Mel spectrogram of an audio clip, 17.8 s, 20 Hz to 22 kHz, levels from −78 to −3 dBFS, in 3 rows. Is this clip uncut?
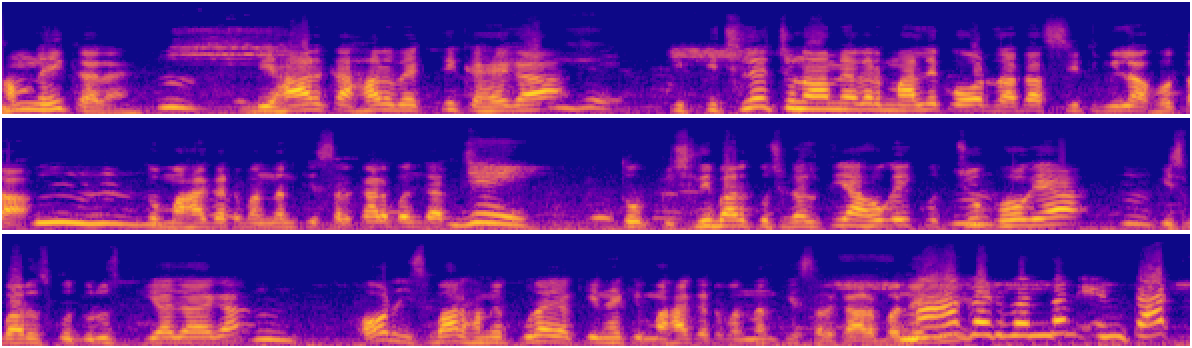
yes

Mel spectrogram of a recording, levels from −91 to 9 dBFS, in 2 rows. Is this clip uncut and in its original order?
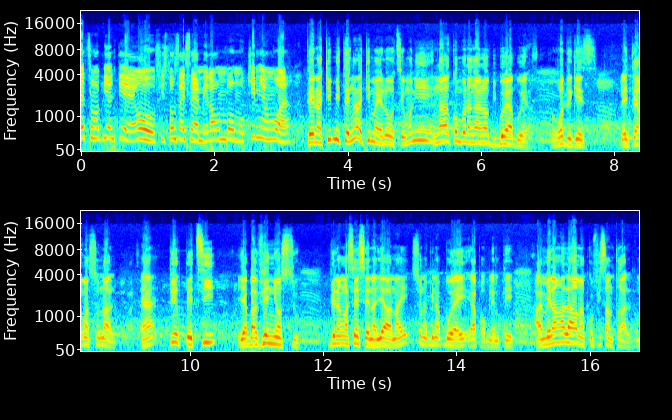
yes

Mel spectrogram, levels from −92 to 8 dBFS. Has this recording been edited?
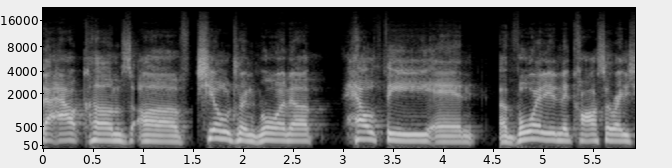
yes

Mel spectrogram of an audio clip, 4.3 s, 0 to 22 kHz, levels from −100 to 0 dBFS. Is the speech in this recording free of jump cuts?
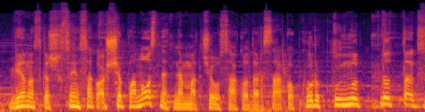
yes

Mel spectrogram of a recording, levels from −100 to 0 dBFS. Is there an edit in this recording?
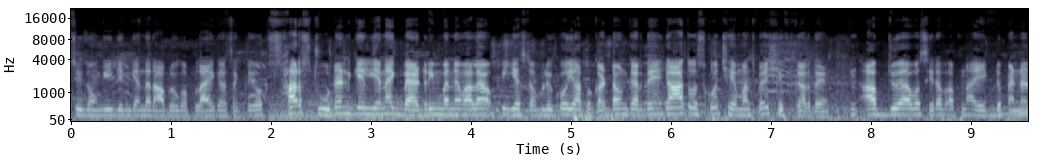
yes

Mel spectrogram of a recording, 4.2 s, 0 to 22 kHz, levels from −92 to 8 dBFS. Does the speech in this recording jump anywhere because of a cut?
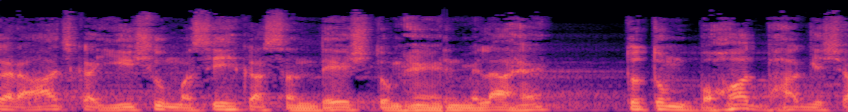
yes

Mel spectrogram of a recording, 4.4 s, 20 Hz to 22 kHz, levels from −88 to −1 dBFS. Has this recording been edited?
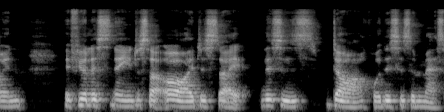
no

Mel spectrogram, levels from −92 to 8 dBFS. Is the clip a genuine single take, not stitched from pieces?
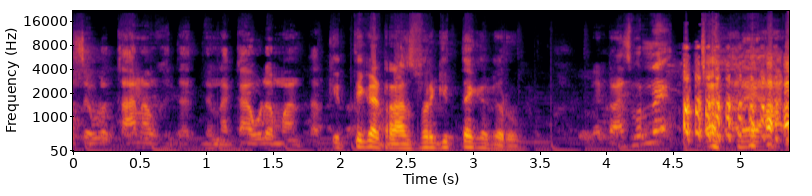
no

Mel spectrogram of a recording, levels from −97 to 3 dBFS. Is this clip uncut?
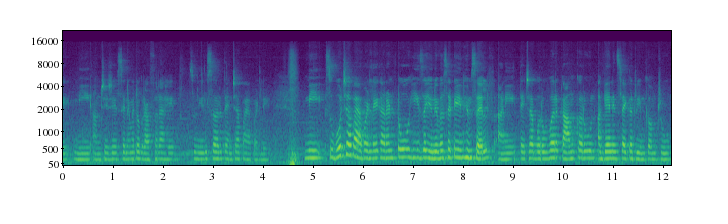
yes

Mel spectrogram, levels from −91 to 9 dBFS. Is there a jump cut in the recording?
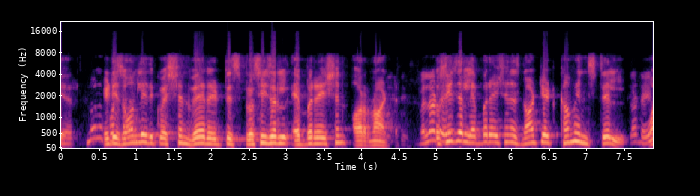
no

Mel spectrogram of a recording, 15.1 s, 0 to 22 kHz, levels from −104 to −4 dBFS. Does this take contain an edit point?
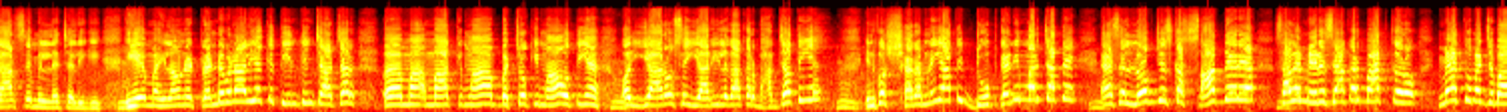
no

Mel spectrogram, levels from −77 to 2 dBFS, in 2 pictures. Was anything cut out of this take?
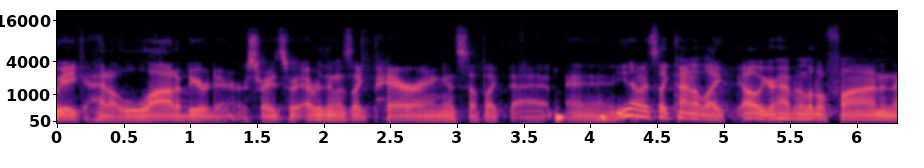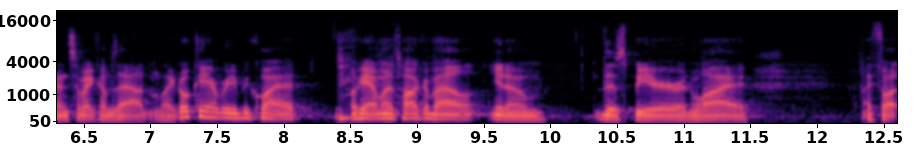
no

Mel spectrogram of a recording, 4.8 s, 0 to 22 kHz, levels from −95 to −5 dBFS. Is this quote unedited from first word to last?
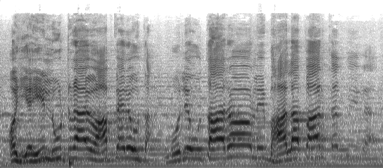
yes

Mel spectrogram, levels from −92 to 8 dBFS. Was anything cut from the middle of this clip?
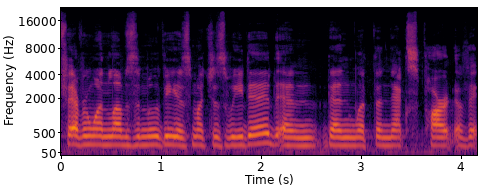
no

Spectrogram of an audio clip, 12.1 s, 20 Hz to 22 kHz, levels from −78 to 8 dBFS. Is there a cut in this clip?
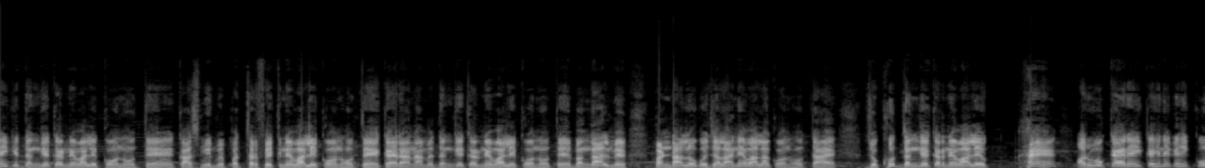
no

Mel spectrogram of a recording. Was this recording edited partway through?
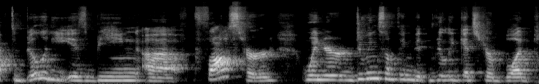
no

